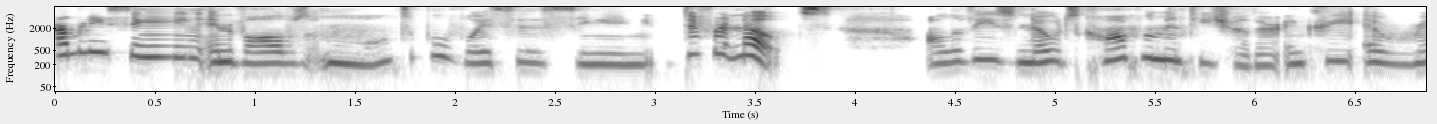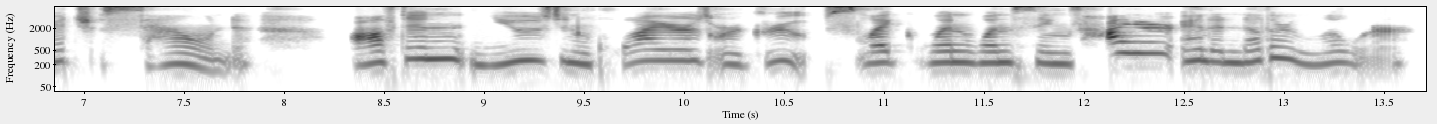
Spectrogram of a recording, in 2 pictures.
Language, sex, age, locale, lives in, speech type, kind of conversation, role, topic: English, other, 20-24, en-US, United States, read, expert-assistant, expert, What techniques can musicians use to create harmony in music?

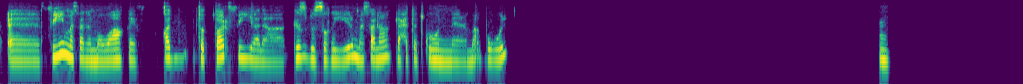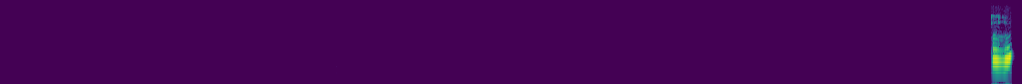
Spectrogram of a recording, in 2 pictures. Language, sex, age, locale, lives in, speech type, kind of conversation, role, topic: Arabic, female, 25-29, ar-SY, United States, conversation, unstructured, none, إيه اللي في رأيك بيخلّي الشخص صادق؟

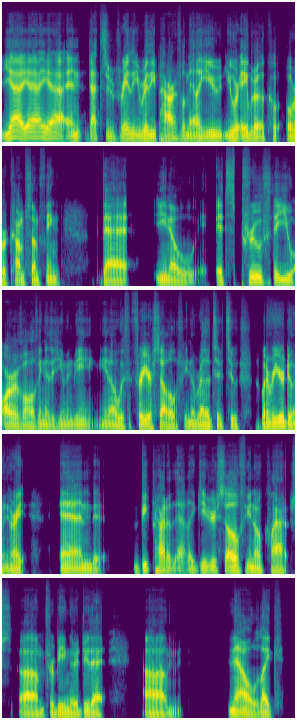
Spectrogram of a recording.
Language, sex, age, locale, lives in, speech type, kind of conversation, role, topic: English, male, 20-24, en-US, United States, conversation, advice, advisor, How can I celebrate overcoming a personal challenge?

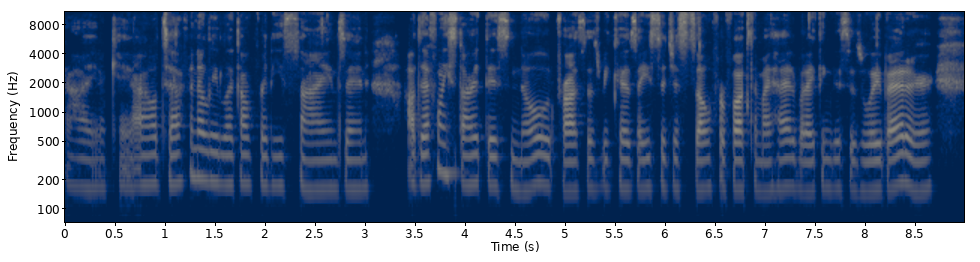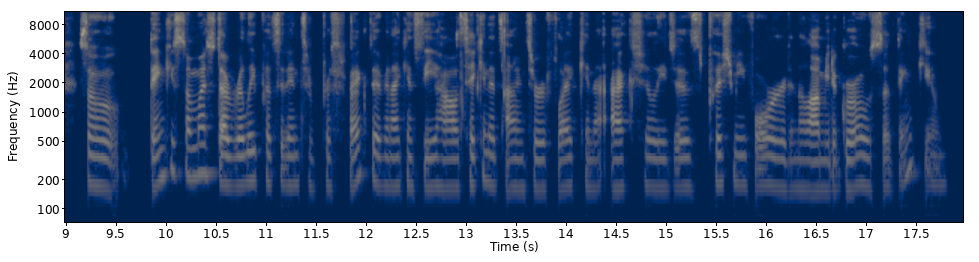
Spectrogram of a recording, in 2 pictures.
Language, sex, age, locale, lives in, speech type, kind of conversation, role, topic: English, female, 25-29, en-US, United States, read, expert-assistant, asker, What role does self-reflection play in personal growth?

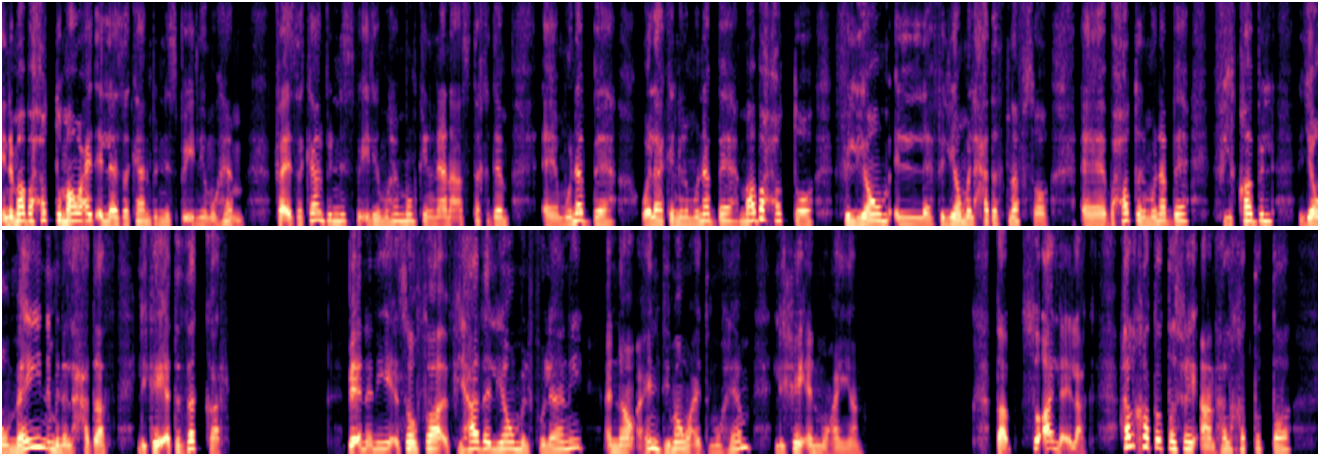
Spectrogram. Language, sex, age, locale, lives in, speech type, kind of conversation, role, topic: Arabic, female, 35-39, ar-JO, United States, conversation, unstructured, none, إزاي التخطيط الكويس ممكن يخلي يومك أكتر إنتاجية؟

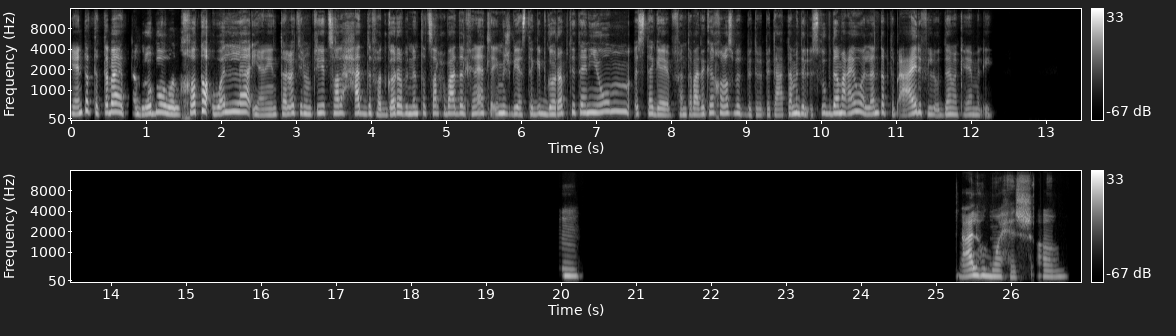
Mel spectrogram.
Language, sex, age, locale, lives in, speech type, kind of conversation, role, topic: Arabic, female, 30-34, ar-EG, Egypt, conversation, podcast, host, إزاي تعرف إن المصالحة فعلاً نجحت؟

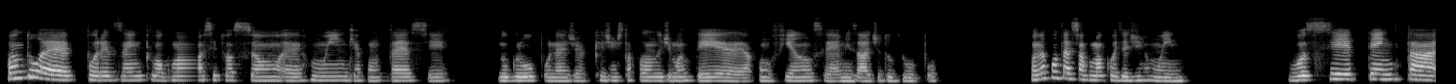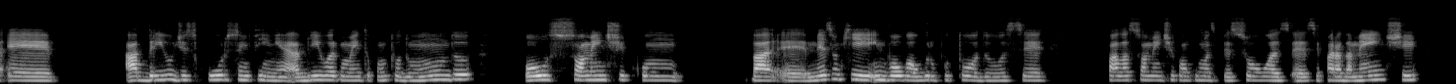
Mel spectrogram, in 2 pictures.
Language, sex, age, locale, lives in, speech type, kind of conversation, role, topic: Portuguese, female, 20-24, pt-BR, Italy, conversation, podcast, host, Como lidar com a fofoca para manter a confiança do grupo?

